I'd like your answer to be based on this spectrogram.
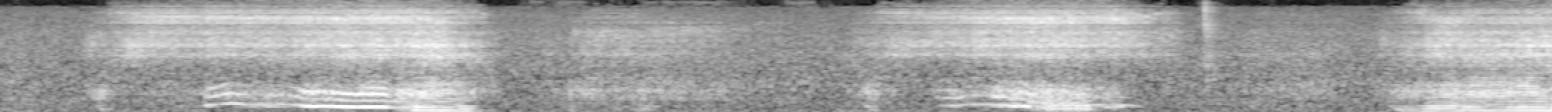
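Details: Adult man snoring loudly while a Bengal cat tries to nap on its first day in a new home; three loud, rumbling inhaled snores about every three seconds, quiet out-breaths between; heavy snoring.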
